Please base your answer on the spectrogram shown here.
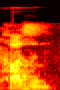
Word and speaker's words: cousin: This is my cousin. cousin. Cousin. This is my cousin. This is my cousin. 뭐라고요? This is my cousin. 그렇죠. cousin 이렇게 쓰고요. 얘 발음은 cousin이 된 거야. I가 소리가 안 났어.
